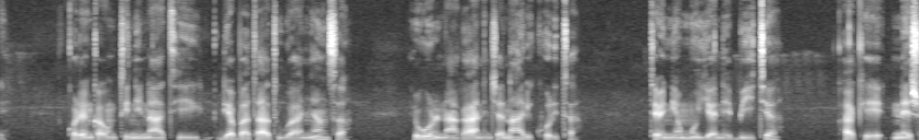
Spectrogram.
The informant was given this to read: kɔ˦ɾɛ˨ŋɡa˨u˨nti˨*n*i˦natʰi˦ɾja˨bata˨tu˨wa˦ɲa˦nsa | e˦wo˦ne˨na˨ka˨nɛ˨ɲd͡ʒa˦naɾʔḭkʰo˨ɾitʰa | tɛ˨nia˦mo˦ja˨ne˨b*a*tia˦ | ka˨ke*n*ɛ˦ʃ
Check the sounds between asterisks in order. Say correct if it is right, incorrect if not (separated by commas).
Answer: correct, incorrect, correct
